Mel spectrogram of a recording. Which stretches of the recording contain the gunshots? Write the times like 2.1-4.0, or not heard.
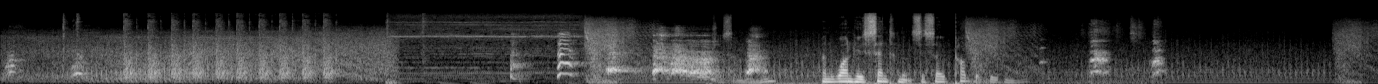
0.6-4.3.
